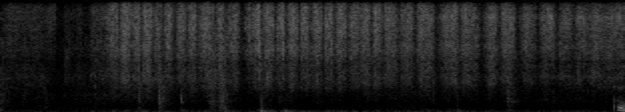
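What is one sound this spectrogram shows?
A hand rubs briskly back and forth over a sheet of paper.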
